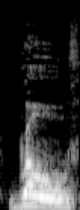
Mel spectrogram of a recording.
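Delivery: loud imitated shout of a name; retold yelling. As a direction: call it out like an exasperated boyfriend. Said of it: "He keeps yelling".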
